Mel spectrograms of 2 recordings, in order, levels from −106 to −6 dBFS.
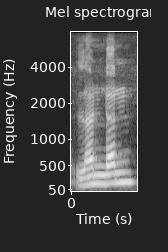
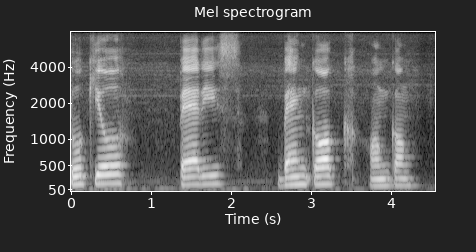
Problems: background sounds at intervals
